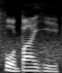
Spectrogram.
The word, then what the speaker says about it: 4xe: Now, when they brought the the 4xe out, and that's how you pron although it looks 4xe, it's actually pronounced 4 by E.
